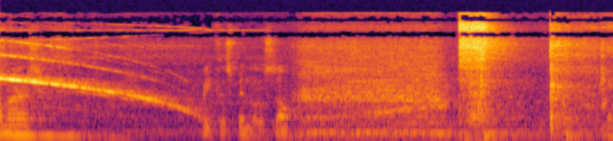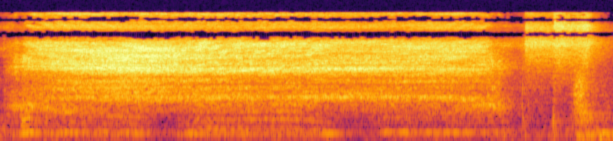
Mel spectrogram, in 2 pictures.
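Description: A machine's motors whir as a cutting head moves along its rails.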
